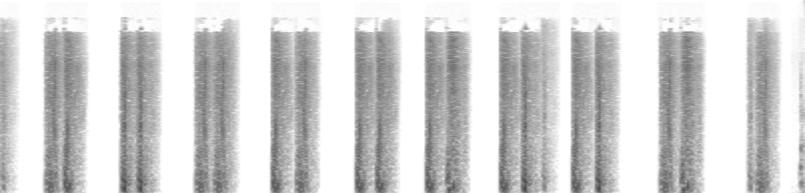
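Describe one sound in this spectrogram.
Blocks are placed one after another with quick, regular thuds.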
